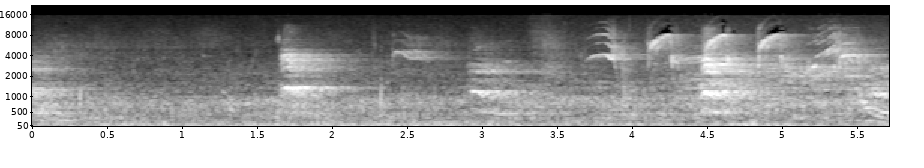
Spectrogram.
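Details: Cheetah, a cub of Dura, at Tama Zoological Park, Japan: short, level, whistle-like chirps with a fainter higher overtone, several within a few seconds. Quick, high, descending chirps and a low murmur of visitors sit behind them.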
